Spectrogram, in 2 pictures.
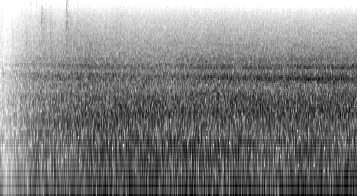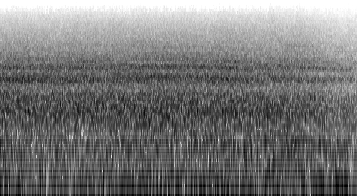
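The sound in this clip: A train crosses a railway bridge, a loud, steady rolling rumble with a faint high squeal that holds without a break for the whole stretch.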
